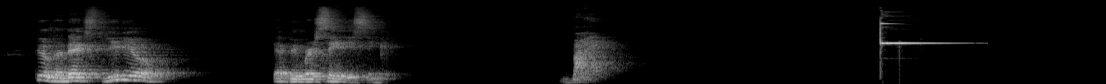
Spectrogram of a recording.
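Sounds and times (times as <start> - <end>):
bright bell-like ding: 8.8 - 9.9.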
